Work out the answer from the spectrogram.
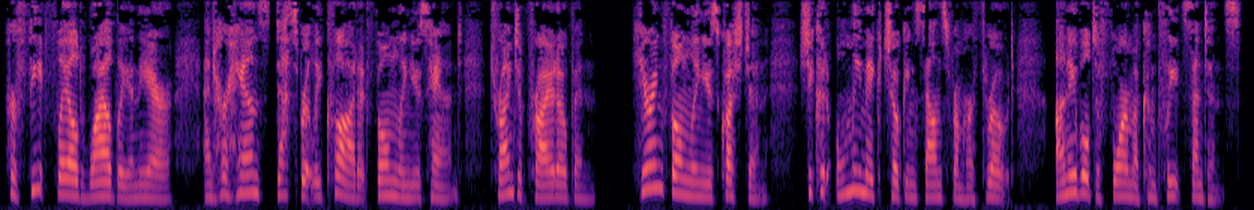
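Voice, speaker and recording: A woman narrating a translated web novel in an even, measured storytelling voice. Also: medium pitch, no echo. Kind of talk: scripted audiobook narration.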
